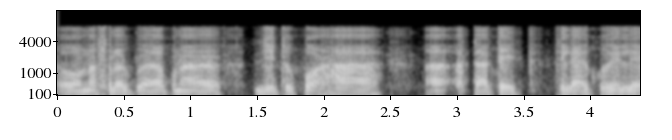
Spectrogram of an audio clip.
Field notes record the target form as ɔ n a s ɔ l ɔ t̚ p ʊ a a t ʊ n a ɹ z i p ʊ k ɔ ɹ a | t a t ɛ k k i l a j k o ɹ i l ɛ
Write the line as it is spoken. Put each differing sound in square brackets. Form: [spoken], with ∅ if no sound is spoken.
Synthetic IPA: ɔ n a s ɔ l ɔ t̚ p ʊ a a [p] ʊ n a ɹ z i [t] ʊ [p] ɔ ɹ a | t a t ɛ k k i l a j k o ɹ i l ɛ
